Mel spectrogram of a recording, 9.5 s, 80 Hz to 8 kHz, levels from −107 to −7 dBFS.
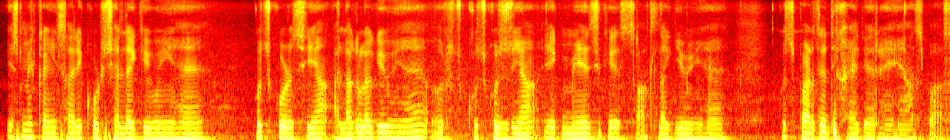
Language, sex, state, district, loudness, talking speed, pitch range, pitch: Hindi, male, Rajasthan, Jaipur, -20 LUFS, 190 wpm, 110-125 Hz, 115 Hz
